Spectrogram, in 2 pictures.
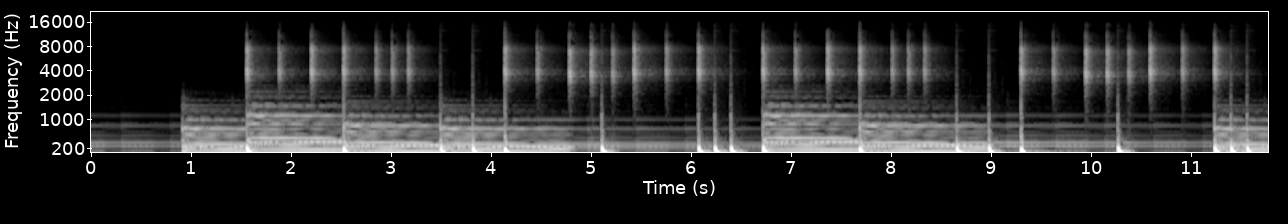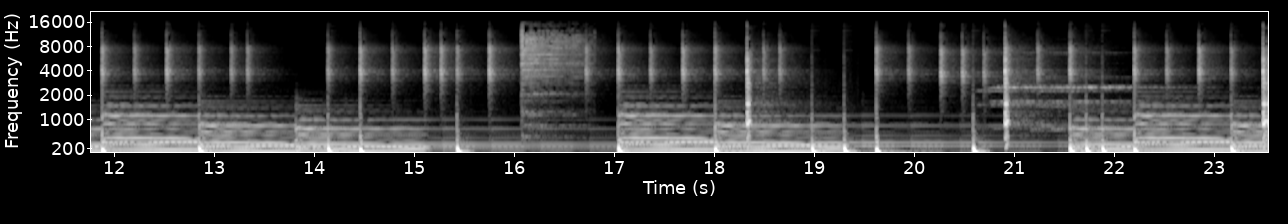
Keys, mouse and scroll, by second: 1.3 middle click, 4.0 w, 4.7-8.9 drag, 7.1 middle click, 9.9 click, 10.7 middle click, 11.8 w, 12.1 w, 12.6 scroll up 1, 13.3 middle click, 14.1 e, 15.2 click, 16.4 w, 17.3 click, 21.0 click.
